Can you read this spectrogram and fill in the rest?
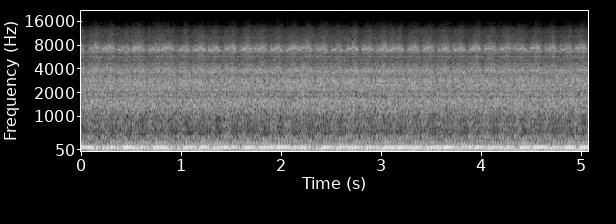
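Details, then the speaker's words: Ford 6.0 Powerstroke diesel on cold start, heavy smoke, no check-engine light but ABS light on: rough idle with the clatter stumbling about once a second; a misfire. Cause suspected, not confirmed. "definitely sound a little rough just now starting to pick up hold starts are great definitely smoke so quite a bit no check engine light on we do have an ABS light i definitely tell it's missing"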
